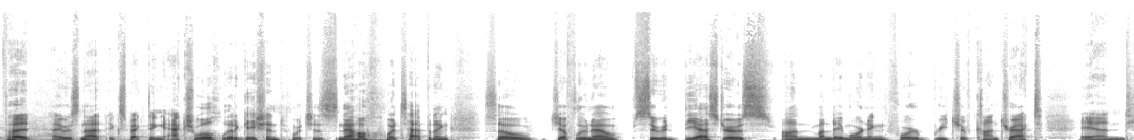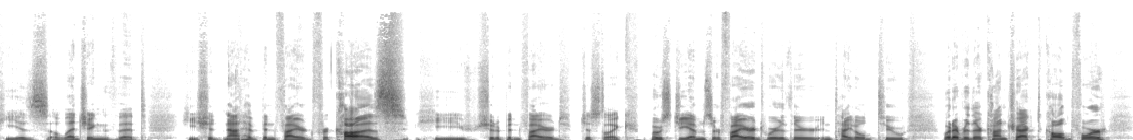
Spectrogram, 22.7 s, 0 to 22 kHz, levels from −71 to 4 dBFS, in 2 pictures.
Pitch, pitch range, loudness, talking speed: 110 Hz, 95-130 Hz, -22 LUFS, 155 wpm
